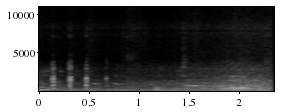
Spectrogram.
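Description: A motorcycle engine running at a steady low hum, with a few short clicks in the first half second.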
